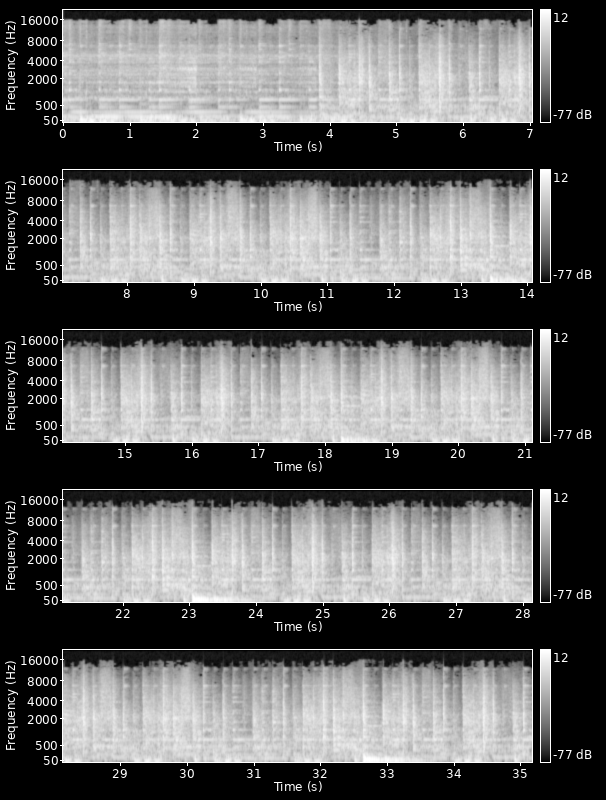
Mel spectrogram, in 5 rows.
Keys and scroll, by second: 4.3 ctrl+z, 4.7 ctrl+z, 12.4 typing, 15.2 typing, 15.5 ctrl+z, 29.8 typing, 31.9 typing, 34.6 ctrl+z.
